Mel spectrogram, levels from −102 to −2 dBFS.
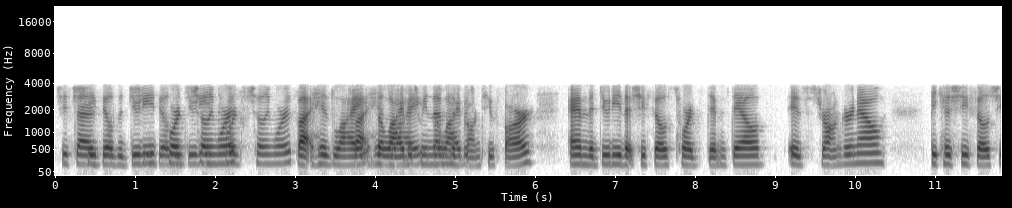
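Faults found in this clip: Doubled audio track, 0.0–5.24 s: speech repeated about 0.7 s late, roughly 5 dB down, dry, no room colour, already present at start, cuts off abruptly just before "too far and the". Likely cause: second capture path or misaligned edit.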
